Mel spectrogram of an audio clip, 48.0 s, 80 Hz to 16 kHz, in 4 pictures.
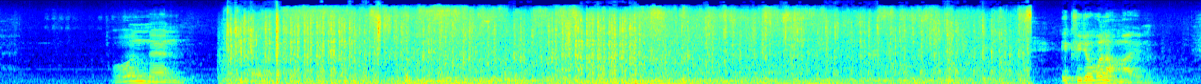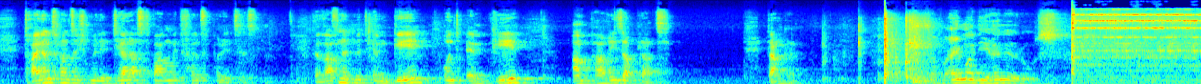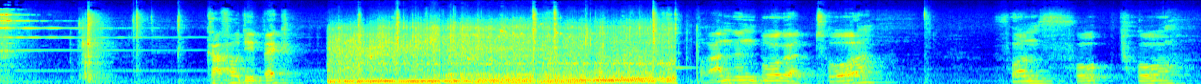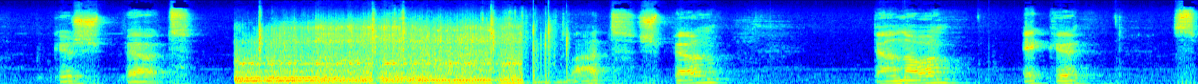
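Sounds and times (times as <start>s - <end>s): dense clattering noise: 2.2s - 10.3s
telephone bell ringing: 22.7s - 26.1s.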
